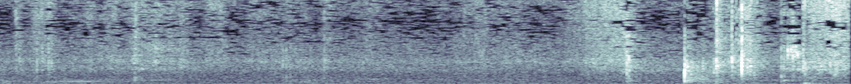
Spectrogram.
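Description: Near silence: room tone, with a few faint soft clicks in the last second as tarot cards are handled on the table.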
